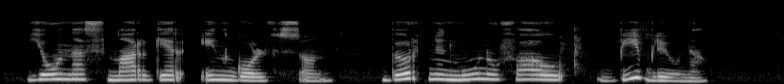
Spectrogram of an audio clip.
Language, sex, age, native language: Icelandic, female, 40-49, Russian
